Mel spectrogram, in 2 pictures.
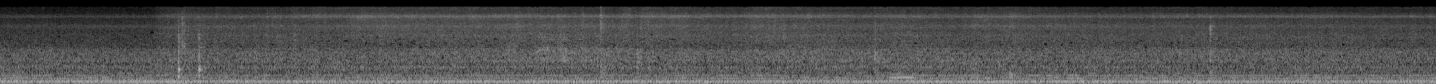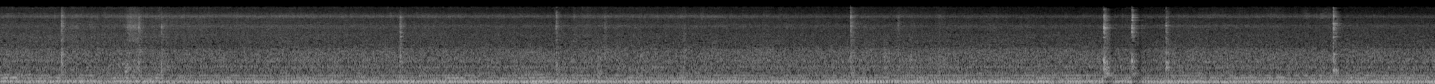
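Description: Chicken masala sizzling steadily as it fries in a steel kadai on a gas burner, over a steady low hum, with a few sharp metal clicks from the pan and spatula.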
